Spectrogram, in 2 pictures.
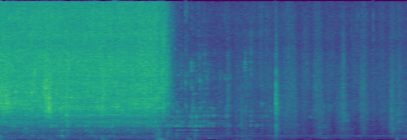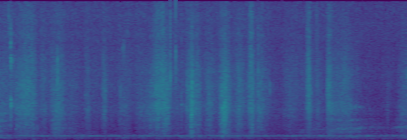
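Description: Bathroom sink tap running as the face is rinsed after a shave. The water cuts off about two and a half seconds in, leaving only faint soft sounds.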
